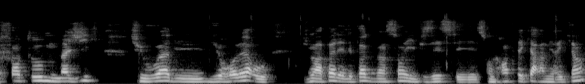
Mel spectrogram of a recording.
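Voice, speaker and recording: A man talks at a medium pitch and a fairly quick pace, with ordinary pitch variation. His tone is dark and mellow and somewhat breathy. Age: 40s. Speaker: inline skater, photographer and fitness coach. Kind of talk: casual interview.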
